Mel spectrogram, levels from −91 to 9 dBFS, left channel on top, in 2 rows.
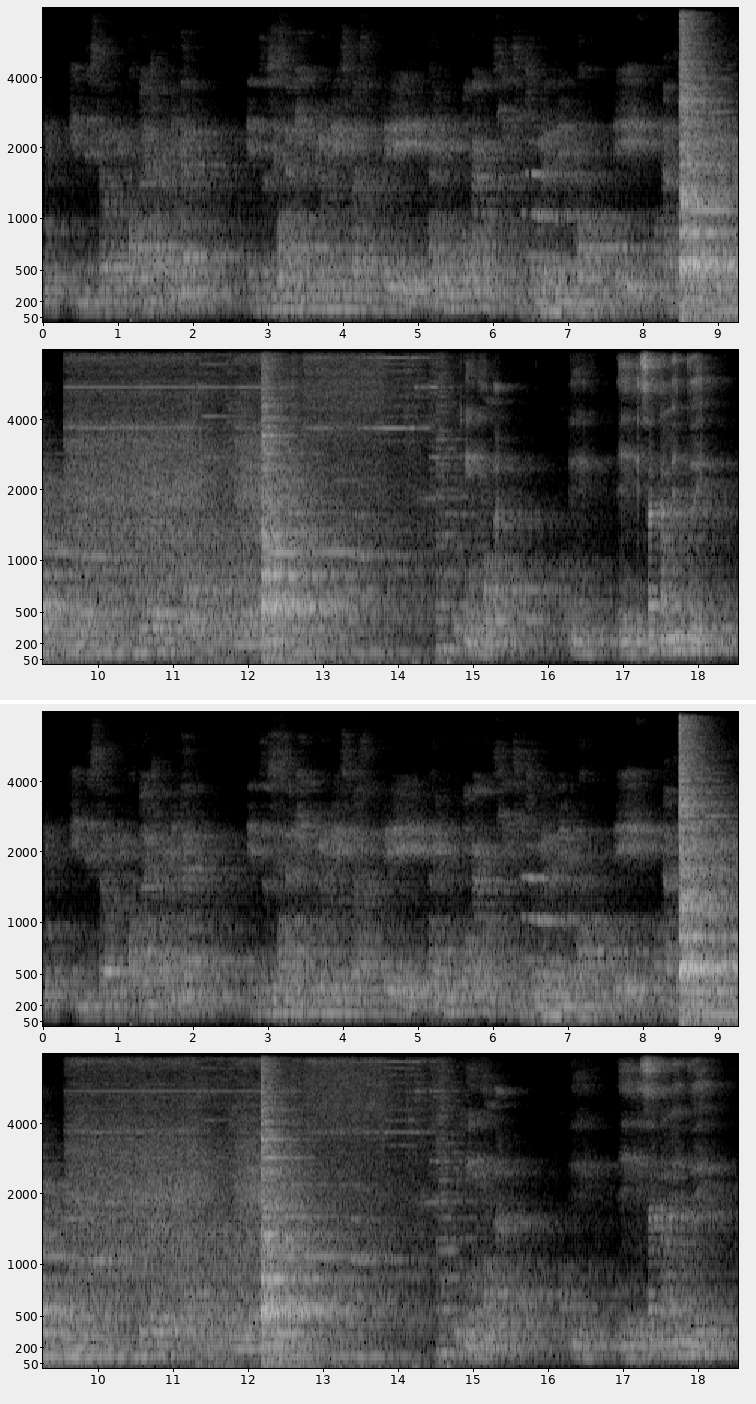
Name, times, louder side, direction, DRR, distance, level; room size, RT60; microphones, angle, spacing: voice 1, 0.3-2.1 2.7-7.1 7.6-10.2 10.5-13.2 14.7-15.3, equal, 40° left, -15 dB, 1.5 m, -37 dB
sound 1, 1.1-2.4 3.0-6.3 7.0-10.3 11.0-12.9 13.1-14.2 15.0-16.8, left 2 dB, 10° left, 0.5 m, -44 dB
sound 2, 6.4-7.8 8.5-11.0 12.2-13.5, right 1 dB, 55° right, 0.8 m, -29 dB
sound 3, 9.5-14.6, left 2 dB, 85° left, 0.9 m, -39 dB
voice 2, 14.9-15.4 16.3-16.6 16.9-18.1, left 4 dB, 65° left, 0 dB, 0.3 m, -34 dB
4.6 x 2.0 x 3.9 m, 3.0 s
head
